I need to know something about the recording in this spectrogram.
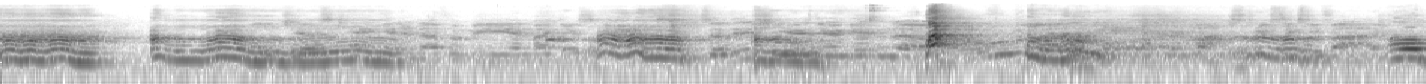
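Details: French Bulldog complaining: a string of grumbling, yodel-like whines that swoop up and down. A sudden sharp bark-like burst comes about six seconds in, followed by more moaning.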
